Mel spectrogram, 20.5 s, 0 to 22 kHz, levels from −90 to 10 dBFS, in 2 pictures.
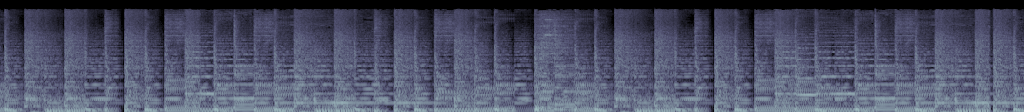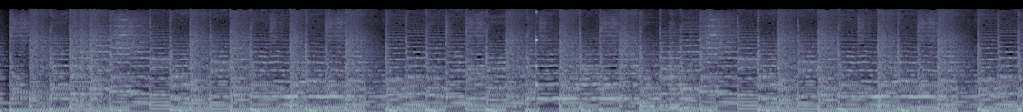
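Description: At 2.00 s, 9.89 s, 13.21 s, 15.61 to 15.63 s and 17.39 s the audio has brief glitches from damaged data in a compressed stream, each lasting 20 ms or less. Corrupted bytes in the encoded file make the decoder misread or discard those frames and hunt for the next valid header, leaving a chirp, squawk, click or short hole. Unlike a simple clipped transient or a playback buffer dropout, these are decoder errors on a few corrupted frames.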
